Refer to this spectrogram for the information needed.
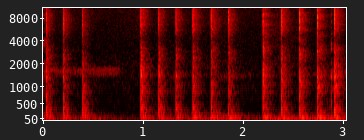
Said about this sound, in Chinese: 还有画眉鸟在那个树枝头上跳来跳去，然后他们很喜欢敲那个我的那个玻璃窗哦，然后就发出这样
